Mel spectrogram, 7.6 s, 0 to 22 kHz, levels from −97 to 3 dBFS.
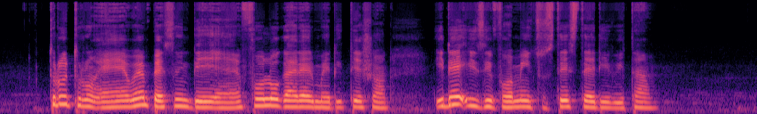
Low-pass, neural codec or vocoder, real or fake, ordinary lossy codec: none; vocoder, 48 kHz, 128 mel bands, Vocos; fake; none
